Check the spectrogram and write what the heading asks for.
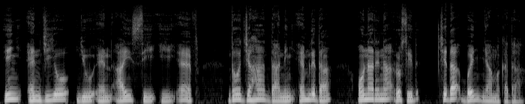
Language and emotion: Santali, neutral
